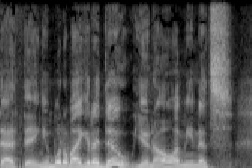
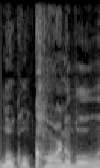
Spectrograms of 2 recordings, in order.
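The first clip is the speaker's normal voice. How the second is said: usual speaking voice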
